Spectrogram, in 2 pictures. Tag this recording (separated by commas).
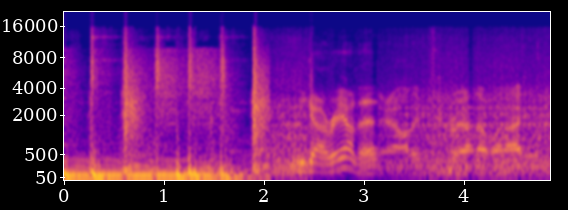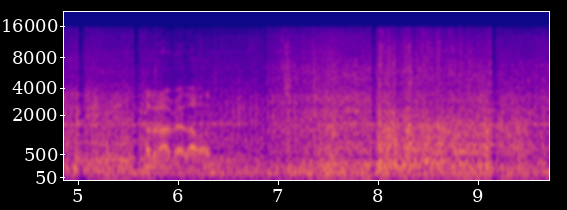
Music, Speech, Tire squeal, Vehicle, Truck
